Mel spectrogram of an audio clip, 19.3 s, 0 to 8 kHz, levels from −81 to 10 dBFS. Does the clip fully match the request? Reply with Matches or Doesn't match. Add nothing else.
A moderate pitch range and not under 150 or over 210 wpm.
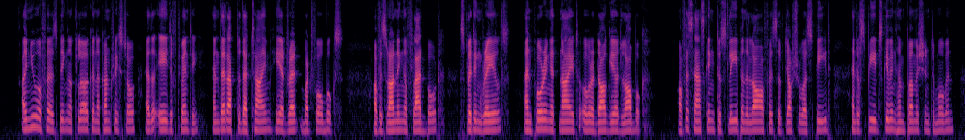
Doesn't match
